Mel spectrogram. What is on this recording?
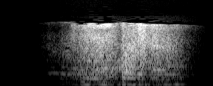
Machine Mechanisme Friction
Clear sound of metal friction in a machine can be used for industrial or background sounds.
Thank you for the effort.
